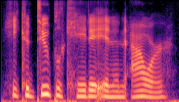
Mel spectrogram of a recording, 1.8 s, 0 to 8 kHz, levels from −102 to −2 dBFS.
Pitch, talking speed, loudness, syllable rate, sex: 175 Hz, 235 wpm, -18 LUFS, 6.2 syllables/s, female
